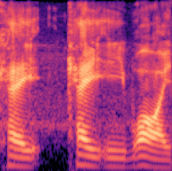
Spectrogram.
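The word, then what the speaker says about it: quay: And key is spelled K-E-Y normally. What he's referred to is key, as in the side next to some water, which is normally used for things like harbour.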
